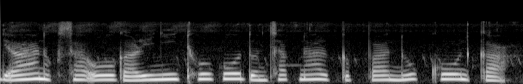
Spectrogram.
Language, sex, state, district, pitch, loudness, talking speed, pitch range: Garo, female, Meghalaya, South Garo Hills, 220 Hz, -12 LUFS, 90 wpm, 205-235 Hz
